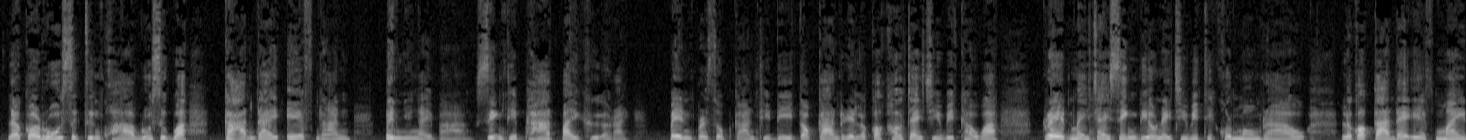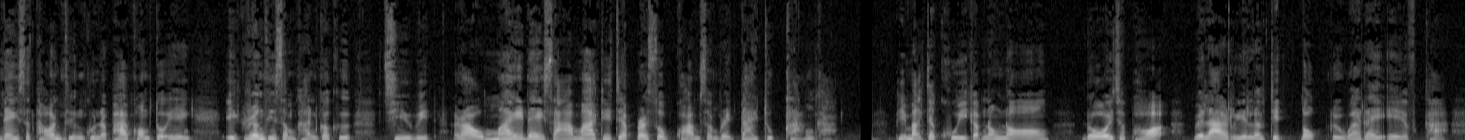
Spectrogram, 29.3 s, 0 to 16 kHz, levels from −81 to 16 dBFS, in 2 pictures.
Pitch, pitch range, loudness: 205 Hz, 175-240 Hz, -22 LUFS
